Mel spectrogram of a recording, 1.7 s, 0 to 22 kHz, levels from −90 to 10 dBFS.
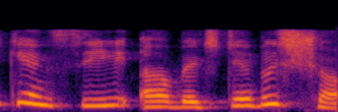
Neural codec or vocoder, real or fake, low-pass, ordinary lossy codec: codec, 24 kHz, 3 kbps, HILCodec; fake; 7.2 kHz; MP3, 64 kbps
